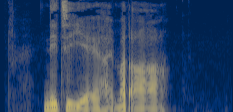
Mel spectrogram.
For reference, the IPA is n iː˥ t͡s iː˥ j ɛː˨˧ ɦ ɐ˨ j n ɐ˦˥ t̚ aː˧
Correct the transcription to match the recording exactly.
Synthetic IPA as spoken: n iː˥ t͡s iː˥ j ɛː˨˧ ɦ ɐ˨ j m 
